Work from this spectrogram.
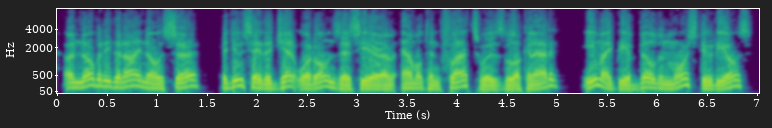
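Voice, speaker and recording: A man's voice: mid-range voice, lively intonation, brisk, warm tone, dry recording, highs cut off, pitched above the performer's own voice, natural voice. Man doing a jittery Cockney bellboy. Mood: agitated. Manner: rough dialect speech, deferential, many "sir"s. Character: young Cockney male bellboy, nervous and chatty.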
